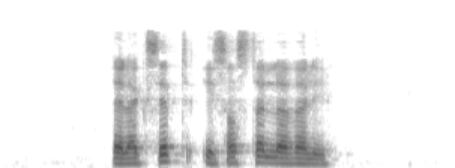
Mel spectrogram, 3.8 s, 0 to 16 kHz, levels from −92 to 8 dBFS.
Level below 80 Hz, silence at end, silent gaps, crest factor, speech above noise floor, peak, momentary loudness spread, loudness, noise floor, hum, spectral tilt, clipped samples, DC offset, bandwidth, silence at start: -72 dBFS; 1.05 s; none; 18 dB; 56 dB; -18 dBFS; 8 LU; -34 LUFS; -88 dBFS; none; -5 dB/octave; under 0.1%; under 0.1%; 8.2 kHz; 0.95 s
